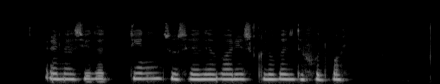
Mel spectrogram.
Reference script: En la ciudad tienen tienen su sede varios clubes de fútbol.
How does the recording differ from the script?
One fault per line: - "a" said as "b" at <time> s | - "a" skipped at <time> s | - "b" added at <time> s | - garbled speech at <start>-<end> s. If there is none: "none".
- "tienen" skipped at 1.7 s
